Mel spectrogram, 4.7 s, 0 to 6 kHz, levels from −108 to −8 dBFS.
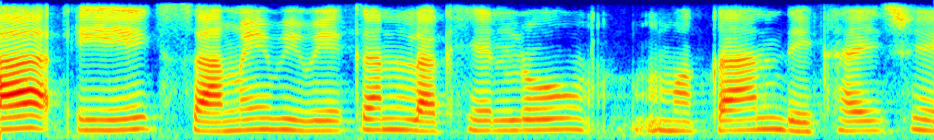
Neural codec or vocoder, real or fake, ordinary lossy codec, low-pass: codec, 16 kHz, 2 kbps, FunCodec, trained on Chinese and English, 25 frames a second; fake; none; 5.4 kHz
